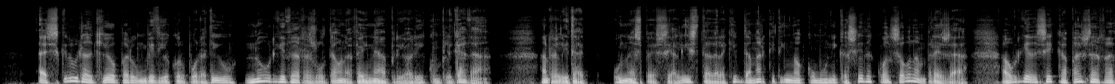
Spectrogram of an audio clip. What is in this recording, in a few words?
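corporativo, Catalan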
